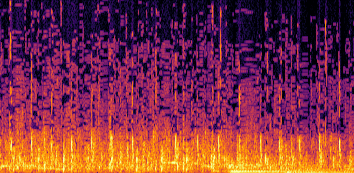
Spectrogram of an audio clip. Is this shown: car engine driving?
no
